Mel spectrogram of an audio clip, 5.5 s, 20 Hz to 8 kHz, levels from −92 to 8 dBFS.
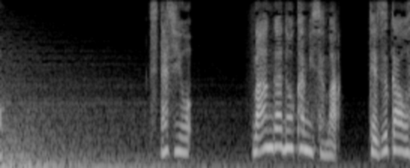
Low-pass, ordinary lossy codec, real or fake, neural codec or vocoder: none; none; real; none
